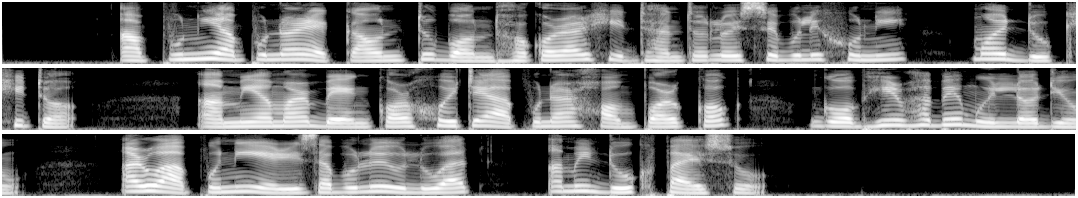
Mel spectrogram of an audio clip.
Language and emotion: Assamese, sad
